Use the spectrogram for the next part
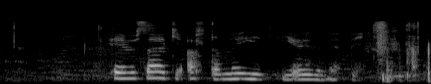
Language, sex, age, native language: Icelandic, female, 12, Icelandic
